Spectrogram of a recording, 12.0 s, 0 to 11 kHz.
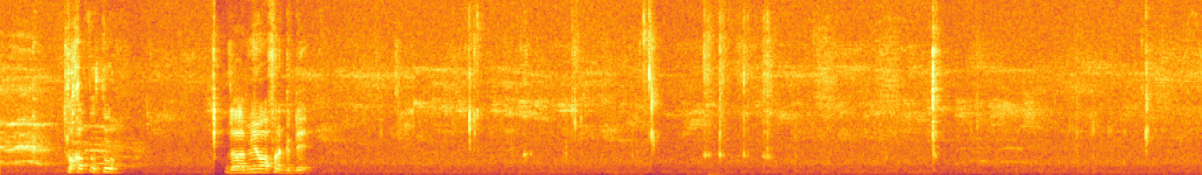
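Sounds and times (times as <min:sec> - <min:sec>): chewing crunchy chocolate wafer: 0:04.6 - 0:08.0.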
